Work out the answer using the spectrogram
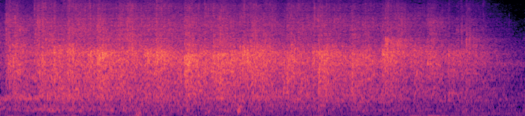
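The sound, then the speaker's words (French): Audience applause: dense, continuous clapping at a fairly faint, even level that tapers off toward the end. “Alors, oui, oui, vous pouvez acclamer, ça va.”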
